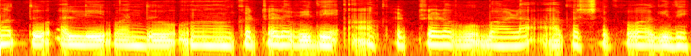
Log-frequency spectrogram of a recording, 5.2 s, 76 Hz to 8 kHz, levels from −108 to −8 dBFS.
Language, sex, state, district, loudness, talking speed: Kannada, female, Karnataka, Shimoga, -15 LUFS, 115 wpm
